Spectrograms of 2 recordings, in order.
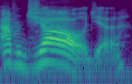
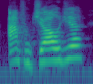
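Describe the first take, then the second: First: The phrase is dragged out in a slow drawl. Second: The phrase ends abruptly, with short clipped sounds. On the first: The speaker calls it right. "You would say, ... drawl it out" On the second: The speaker calls it wrong. "you wouldn't say"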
